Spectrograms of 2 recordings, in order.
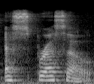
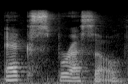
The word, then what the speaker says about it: espresso: But the word is espresso. It's that type of coffee. It is not espresso. There is no X. It is espresso.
